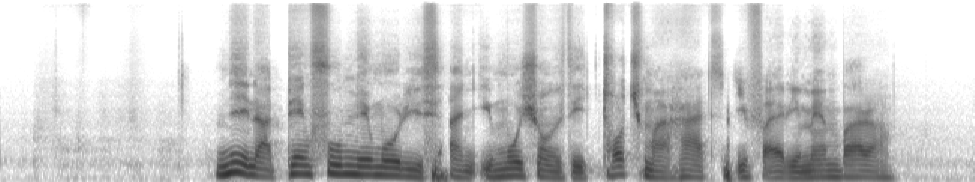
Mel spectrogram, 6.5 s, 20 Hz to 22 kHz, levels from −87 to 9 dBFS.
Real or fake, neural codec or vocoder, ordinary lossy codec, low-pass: fake; autoencoder, 48 kHz, 32 numbers a frame, DAC-VAE, trained on Japanese speech; none; none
